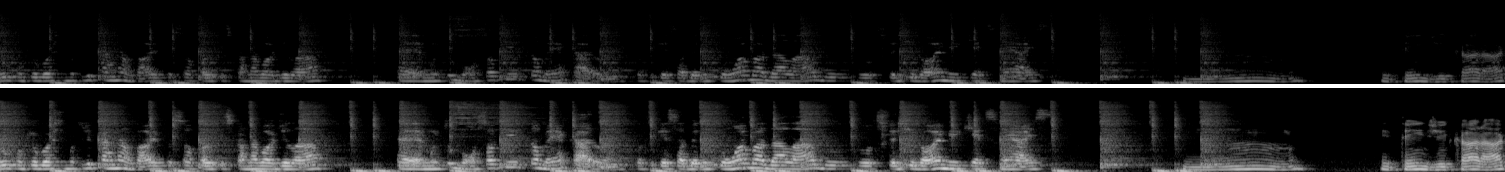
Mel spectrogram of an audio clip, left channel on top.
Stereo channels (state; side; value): quieter; left; 20.3 dB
